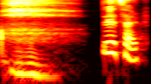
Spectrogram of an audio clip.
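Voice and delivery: ordinary delivery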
